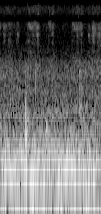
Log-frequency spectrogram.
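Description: Dry-erase marker being written across a whiteboard, a few short faint strokes as letters are formed, over a steady low room hum.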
